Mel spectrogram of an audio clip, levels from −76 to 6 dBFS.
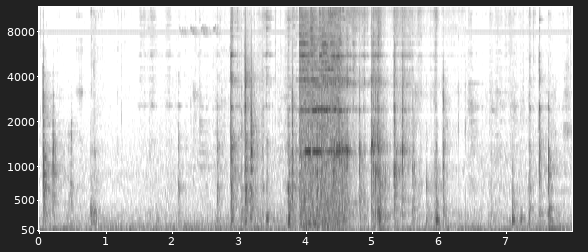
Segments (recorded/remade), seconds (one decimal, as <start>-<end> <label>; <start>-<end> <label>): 0.0-4.6 recorded; 4.6-6.4 remade; 6.4-8.0 recorded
